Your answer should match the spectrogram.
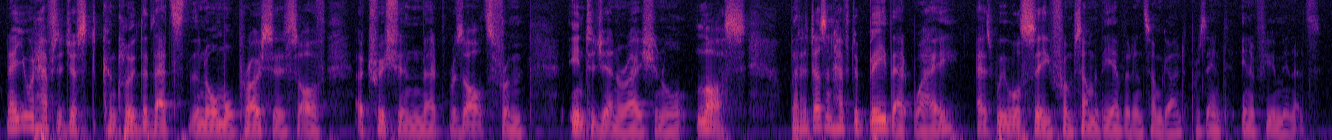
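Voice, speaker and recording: A man presenting research in a lecture, talking loosely with many ums, restarts and asides. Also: medium pitch. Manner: discursive, many ums and self-corrections. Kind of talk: academic lecture. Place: event hall.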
